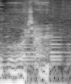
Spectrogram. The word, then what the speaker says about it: water: sound in American English the T sound in words like water becomes a quick soft flap like a light D sound the water was so great but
